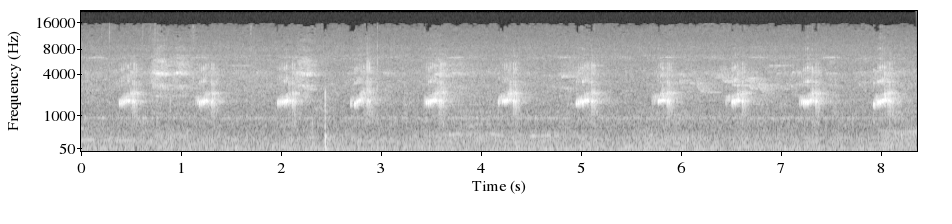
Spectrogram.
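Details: A male keel-billed toucan perched on a dead tree beside a house at El Valle de Anton, Panama, gives eleven croaking notes at an even pace, about one every three-quarters of a second, against a steady background hum.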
